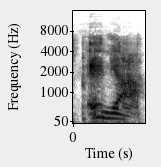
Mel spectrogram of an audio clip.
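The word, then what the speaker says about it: Peña: Say his name right. It's Pena. – Pena, like a colada. It's spelt the same.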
